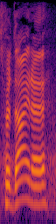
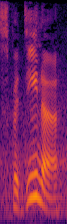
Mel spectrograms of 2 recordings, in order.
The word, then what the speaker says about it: Spadina: Here's Spadina Road, but some people say this part of Spadina, you pronounce it as Spadina, and then south of Bloor, it's pronounced as Spadina, the correct way.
